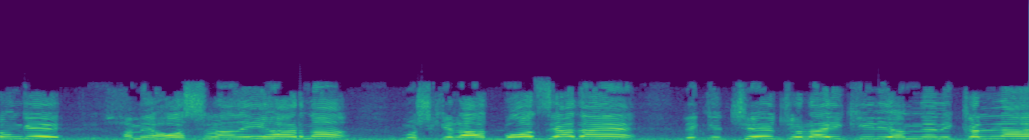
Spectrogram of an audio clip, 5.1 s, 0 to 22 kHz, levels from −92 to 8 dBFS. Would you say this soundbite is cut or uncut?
uncut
